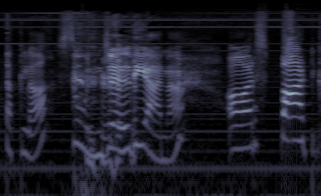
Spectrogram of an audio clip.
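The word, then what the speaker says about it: spät: Bald का मतलब है सून, नॉट टकला, सून जल्दी आना, और स्पार्ट का मतलब है लेट। स्पार्ट का मतलब है लेट।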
